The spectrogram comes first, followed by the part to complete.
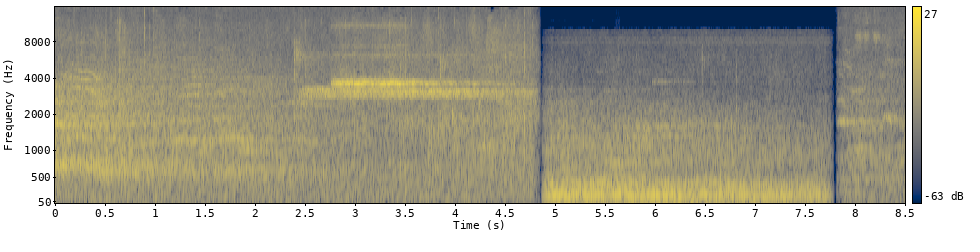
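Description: Spectators chattering in a large indoor stadium, with a referee's whistle blown about three seconds in as the tackle ends the play. About five seconds in the sound cuts abruptly to a louder, duller stretch dominated by a low hum and rumble, which stops suddenly near the end.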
